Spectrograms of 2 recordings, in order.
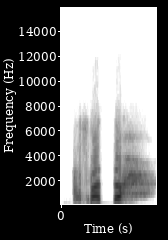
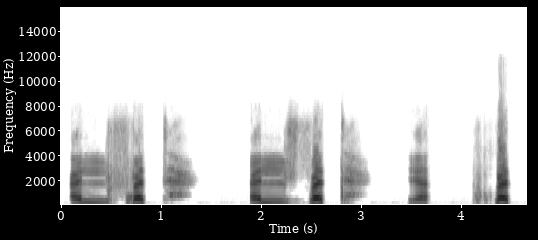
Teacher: huruf Qalqalah sehingga tidak boleh dipantulkan tidak boleh di pantulkan jadi membacanya adalah dengan menghamaskan ta pada pada umumnya seperti biasa tapi ee langsung bunyi huruf ha ya setelahnya · Ta bukan huruf Qalqalah sehingga tidak boleh dipantulkan tidak boleh di pantulkan jadi membacanya adalah dengan menghamaskan ta pada pada umumnya seperti biasa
